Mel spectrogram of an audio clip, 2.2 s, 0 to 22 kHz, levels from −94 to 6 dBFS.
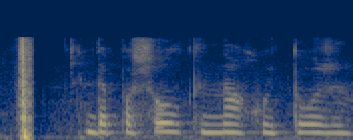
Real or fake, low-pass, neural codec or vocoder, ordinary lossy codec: real; 7.2 kHz; none; AAC, 32 kbps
